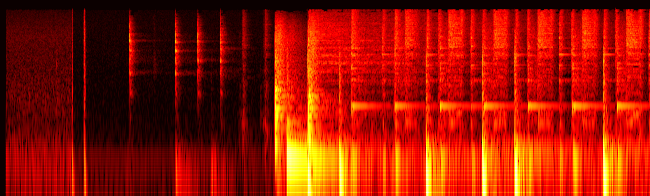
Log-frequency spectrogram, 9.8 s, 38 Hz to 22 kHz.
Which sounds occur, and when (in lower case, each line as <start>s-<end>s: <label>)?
0.1s-1.1s: noise
0.8s-0.8s: tick
1.1s-4.1s: mechanisms
1.2s-1.3s: tick
1.9s-2.4s: music
2.6s-9.7s: music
